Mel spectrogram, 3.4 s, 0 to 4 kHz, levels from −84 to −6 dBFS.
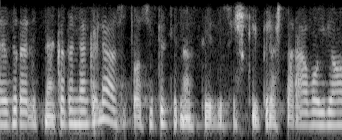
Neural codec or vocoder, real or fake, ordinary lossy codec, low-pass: codec, 16 kHz, 16 kbps, FreqCodec, smaller model; fake; Opus, 24 kbps; 3.6 kHz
